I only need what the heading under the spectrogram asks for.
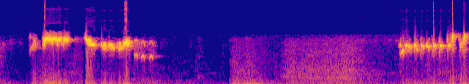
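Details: Lure song of an orange-headed thrush for young untrained birds. Loud, bright whistled phrases jump and slur downward, followed by a pause with a low thud and soft hiss. A fast, rattling, slightly rising whistled series closes it.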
